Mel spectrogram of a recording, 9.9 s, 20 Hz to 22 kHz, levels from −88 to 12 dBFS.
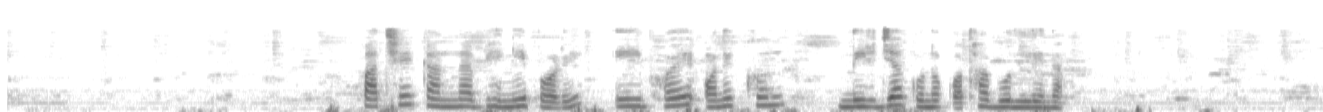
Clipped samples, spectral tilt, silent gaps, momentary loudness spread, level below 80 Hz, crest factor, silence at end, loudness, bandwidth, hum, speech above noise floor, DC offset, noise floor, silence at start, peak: under 0.1%; -5 dB/octave; none; 19 LU; -58 dBFS; 20 dB; 0.8 s; -37 LUFS; 8 kHz; none; 37 dB; under 0.1%; -73 dBFS; 2.45 s; -18 dBFS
